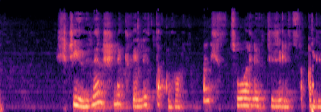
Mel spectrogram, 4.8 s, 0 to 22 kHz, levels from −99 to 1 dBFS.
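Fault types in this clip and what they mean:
Damaged data in a compressed stream: A short stretch of the encoded speech data is corrupt. The decoder cannot read those frames properly. It loses its place and hunts for the next valid frame header. Here that happens near the very end, from 4.62 to 4.70 s. It lasts about 76 ms. It is heard as a brief glitch in the speech. The sound recovers once the decoder locks back on.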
